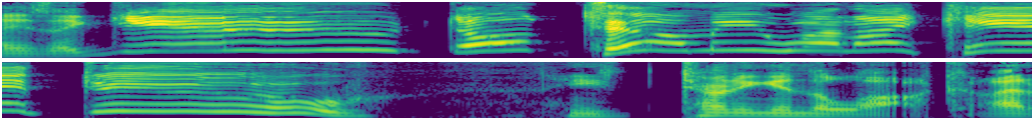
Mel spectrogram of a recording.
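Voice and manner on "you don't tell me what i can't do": high, slow, hammed-up angry voice; mock angry outburst. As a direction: squeal it out slowly in mock rage. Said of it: "he gets mad".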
